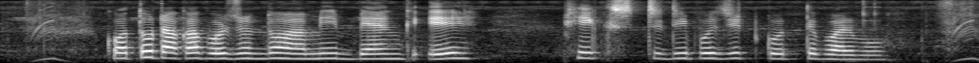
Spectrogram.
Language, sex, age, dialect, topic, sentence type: Bengali, female, 25-30, Rajbangshi, banking, question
